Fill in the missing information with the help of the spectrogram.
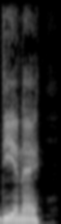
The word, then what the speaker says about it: DeNA: This is the D-E-N-A, but it's pronounced DNA.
